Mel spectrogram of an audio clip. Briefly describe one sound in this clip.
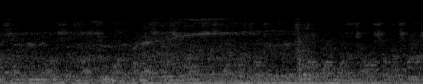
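A small electric toy car motor whines and revs up.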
